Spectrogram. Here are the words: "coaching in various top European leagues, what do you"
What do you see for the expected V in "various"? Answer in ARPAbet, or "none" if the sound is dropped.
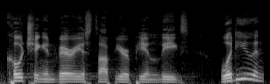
V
